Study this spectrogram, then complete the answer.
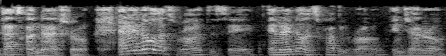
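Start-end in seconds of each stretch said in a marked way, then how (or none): none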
